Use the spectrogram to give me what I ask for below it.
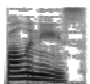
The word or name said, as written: balinese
